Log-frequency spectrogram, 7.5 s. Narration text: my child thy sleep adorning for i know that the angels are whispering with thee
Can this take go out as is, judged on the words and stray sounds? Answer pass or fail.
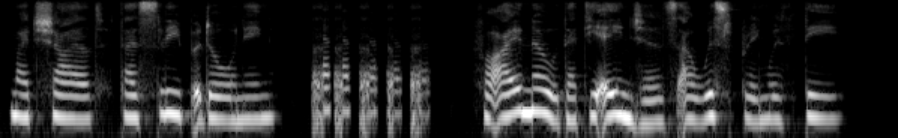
fail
